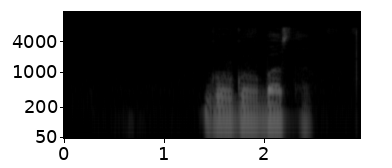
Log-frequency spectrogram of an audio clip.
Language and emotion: Russian, neutral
